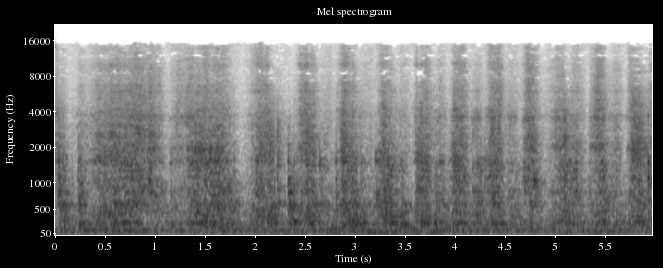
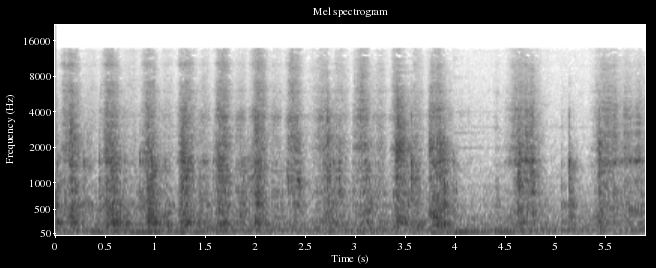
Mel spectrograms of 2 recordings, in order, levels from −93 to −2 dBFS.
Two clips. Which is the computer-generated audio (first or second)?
first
